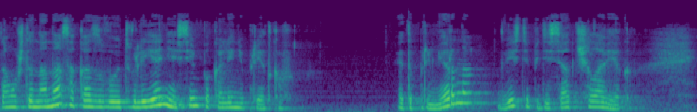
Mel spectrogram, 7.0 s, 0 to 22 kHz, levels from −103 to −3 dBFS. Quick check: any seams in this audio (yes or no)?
no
